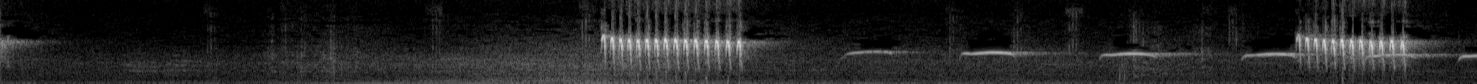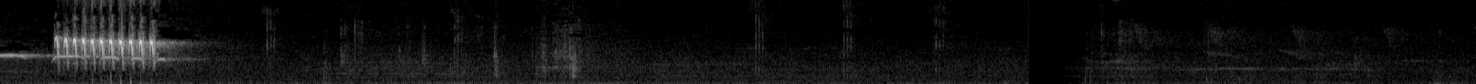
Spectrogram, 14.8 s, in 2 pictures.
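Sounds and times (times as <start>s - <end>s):
prinia buzzy rattling call bursts: 2.9s - 3.8s, 4.8s - 8.4s.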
